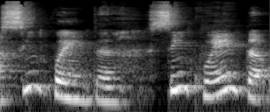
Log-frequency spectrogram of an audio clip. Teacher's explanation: o U eu falo ele de forma fraca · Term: semivogal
